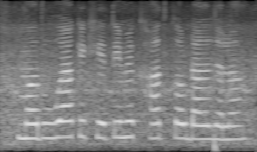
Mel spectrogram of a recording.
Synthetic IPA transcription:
məɾuːakekʰeːt̪imẽkʰaːt̪kəpɖaːləld͡ʒəlaː

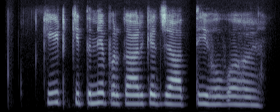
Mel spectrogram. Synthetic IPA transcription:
kiːʈkɪt̪nepɾəkaːɾked͡ʒaːt̪iɦoʋaɦɛː

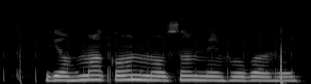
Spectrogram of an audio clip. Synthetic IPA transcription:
ɡjoːɦʊmãːkoːnmoːsəmːẽɦoːbaɦɛː

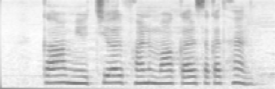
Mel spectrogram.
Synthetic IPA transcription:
kaːmjut͡ʃuəlpʰəɳɖmãkəɾsəkət̪ɦən

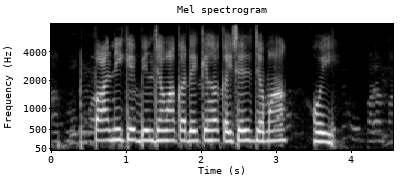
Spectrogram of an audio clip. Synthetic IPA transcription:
paːnikebɪld͡ʒəmakəɾekeɦəkəɪsed͡ʒəma | ɦoːiː

